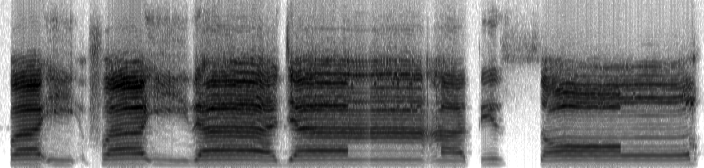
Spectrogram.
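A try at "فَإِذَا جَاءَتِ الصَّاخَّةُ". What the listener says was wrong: Bukan sokoh ya. jangan mentang-mentang lagu panjang. Faida, jangan. Faida. Faida ya. Faida ja'atis sakhah. Sakhah. Jadi kayak naik dulu gitu. Habis naik kayak kendaraan tuh. Nanjak, habis nanjak terus turun. Sakhah. Sakhah. Tapi turunnya kaget gitu ya. Naik ke gunung ke atas, dari atas turun gitu. Blok gitu. Sakhah gitu ya. Faida ja'atis sakhah.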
